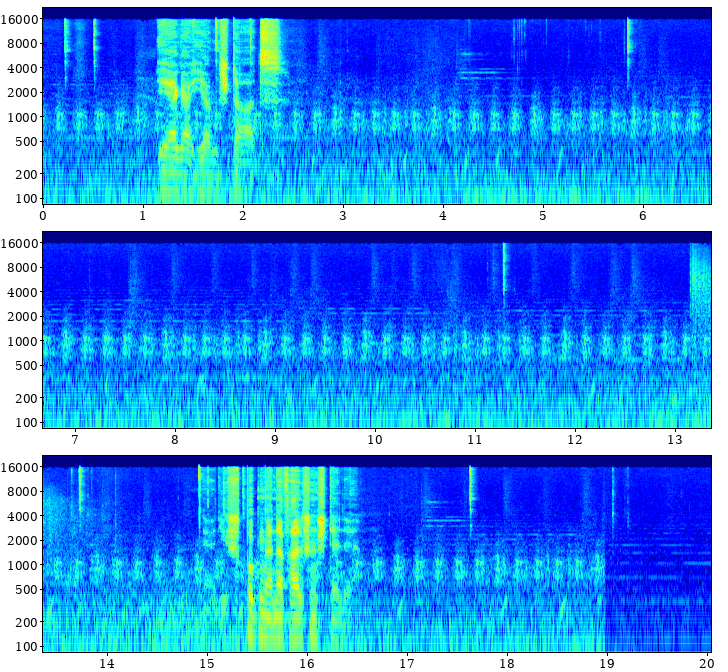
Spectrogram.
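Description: A ship's engine drones low and steady.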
